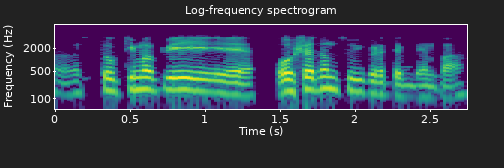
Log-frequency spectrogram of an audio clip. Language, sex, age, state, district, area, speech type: Sanskrit, male, 18-30, West Bengal, Paschim Medinipur, rural, conversation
